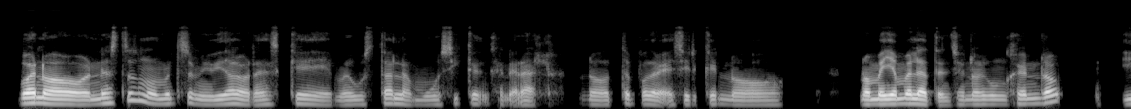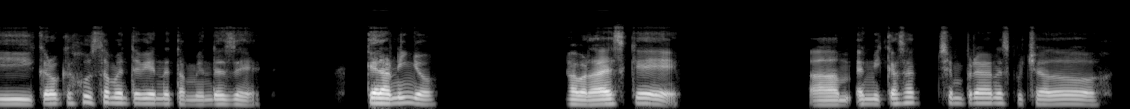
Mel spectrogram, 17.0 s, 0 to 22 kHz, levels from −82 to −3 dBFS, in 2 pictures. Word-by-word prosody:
Bueno, 135 -6 +7
en 130 +4 -3
estos 165 +10 -3
momentos 145 -10 -3
de 160 - -5
mi 125 -3 -5
vida, 135 +3 -1
la 145 - +1
verdad 120 -1 -3
es 130 - -10
que 130 -5 -6
me 115 +1 -7
gusta 125 +4 -6
la 145 -4 -4
música 120 +2 -10
en - - -13
general. - - -7 0.3
No 120 -1 -7
te - - -8
podría 130 0 -3
decir 125 -1 -9
que 130 - -9
no 115 -2 -7 0.5
no 130 - +4
me 130 +1 +5
llame 140 +2 +6
la 140 - +7
atención 125 +1 -3
algún 130 0 -4
género, 150 +9 -1 0.4
y 135 -1 -2
creo 145 +4 +3
que 155 - -11
justamente 160 -3 -1
viene 145 -1 0
también 125 -1 -7
desde 130 -3 -2 0.8
que 160 - +9
era 155 -1 +11
niño. 145 -4 0 1.0
La 135 - +3
verdad 125 +1 +7
es 135 +1 +2
que, 150 -3 +2 1.0
ah, 120 +1 +1
mm, - - -7
en 130 +1 -2
mi 135 - -4
casa 165 +3 -2 0.2
siempre 155 0 -3
han 155 0 0
escuchado 135 -3 -2
135 Hz, 185 wpm, -22 LUFS, 125-145 Hz, 1.0 s, era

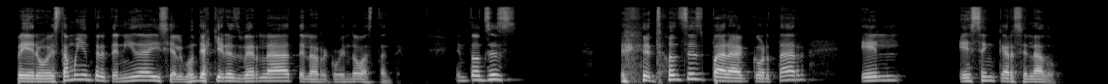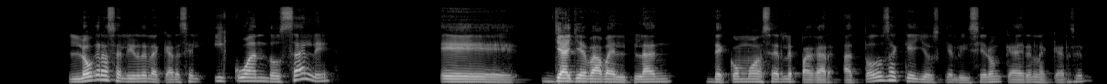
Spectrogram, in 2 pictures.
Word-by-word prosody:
pero 140 -2 +5
está 135 +8 +4
muy 225 +2 0
entretenida 185 -2 +1
y, 185 - +3
si - - 0
algún 125 +6 0
día 160 -2 +6
quieres 160 -3 +2
verla 160 +2 +3
te - - -1
la 120 -1 +1
recomiendo 115 +3 -5
bastante. 100 -6 -6 0.5
Entonces 210 +4 +1 1.2
entonces 220 +4 +2
para 155 -8 +6
cortar 195 +10 0 0.5
él 190 +3 -1 0.5
es 155 +4 +4
encarcelado. 130 - 0 1.1
Logra 170 - +2
salir 140 -8 -3
de 140 - -2
la 120 -5 -5
cárcel 115 +4 -8
y 165 -1 -8
cuando 155 -4 -2
sale. 175 - -2 1.0
Eh, 120 -4 -1 0.2
ya 145 +2 +6
llevaba 135 -3 +2
el 115 -2 -4
plan 125 +2 -4 0.3
de 120 -3 -5
cómo 130 0 -4
hacerle 125 0 -4
pagar 110 -3 -5
a 100 0 -8
todos 180 - -3
aquellos 130 - -5
que 115 0 -11
lo 105 0 -11
hicieron 110 +5 -7
caer 105 -3 -7
en 115 +1 -8
la 100 -2 -10
cárcel, 130 +11 -13
135 Hz, 130 wpm, -23 LUFS, 120-170 Hz, 1.2 s, día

